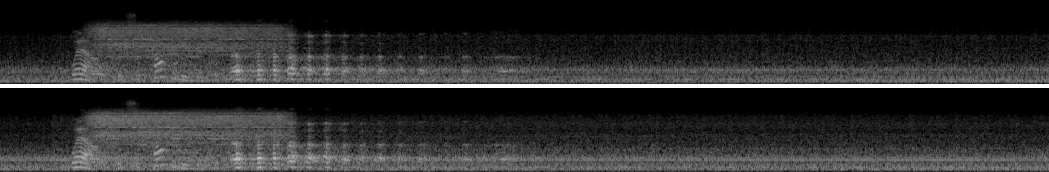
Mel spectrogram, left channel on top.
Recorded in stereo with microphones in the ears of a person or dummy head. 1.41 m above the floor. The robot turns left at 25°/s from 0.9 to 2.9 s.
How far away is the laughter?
About 2.5 m.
